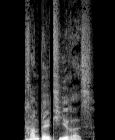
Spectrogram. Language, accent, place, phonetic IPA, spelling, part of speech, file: German, Germany, Berlin, [ˈtʁampl̩ˌtiːʁəs], Trampeltieres, noun, De-Trampeltieres.ogg
- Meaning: genitive of Trampeltier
